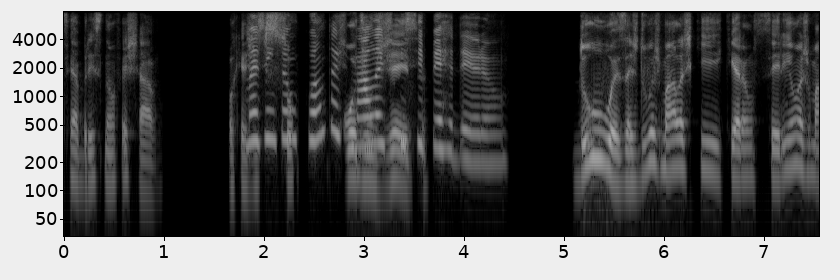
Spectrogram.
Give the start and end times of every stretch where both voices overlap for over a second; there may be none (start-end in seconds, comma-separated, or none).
1.8-3.6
